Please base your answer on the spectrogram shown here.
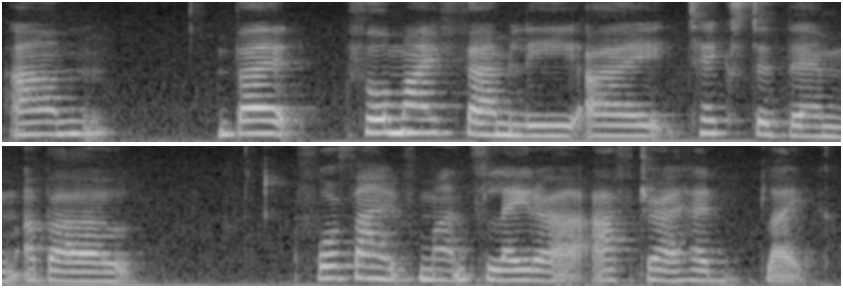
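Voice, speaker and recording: A young woman from Tanzania, talking to camera about her family in a reflective way, with many pauses and restarts. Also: a little high, fairly even intonation. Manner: reflective, frequent ums and restarts. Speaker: vlogger. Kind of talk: personal talk to camera.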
